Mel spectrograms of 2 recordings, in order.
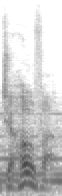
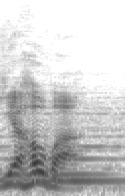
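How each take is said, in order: First: The name begins with a J sound. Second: The name begins with a Y sound.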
